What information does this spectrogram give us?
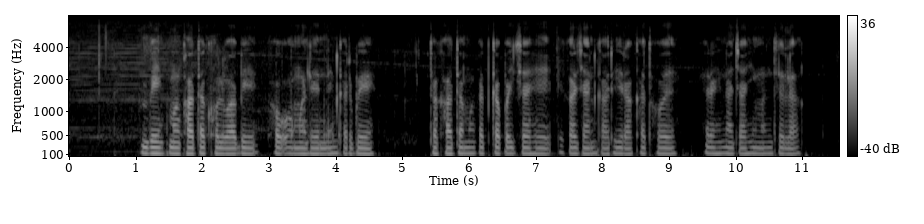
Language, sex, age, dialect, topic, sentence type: Chhattisgarhi, male, 25-30, Central, banking, statement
